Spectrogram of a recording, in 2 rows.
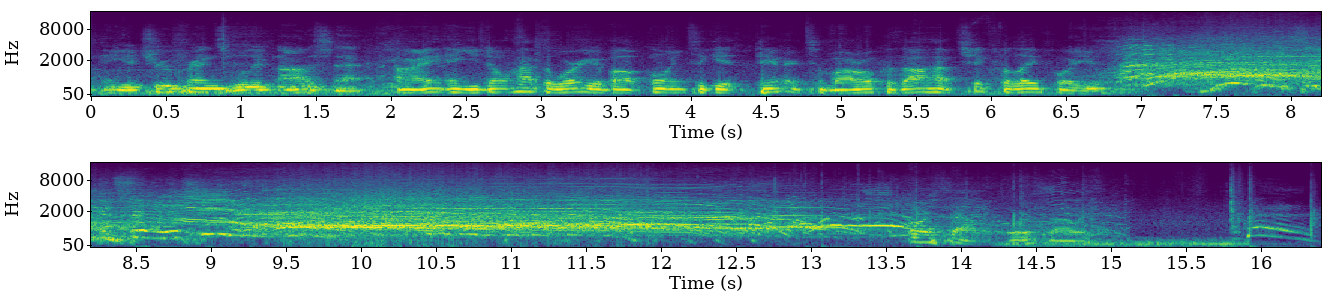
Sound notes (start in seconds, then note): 7.1 students excitedly scream; 9.9 student excitedly scream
